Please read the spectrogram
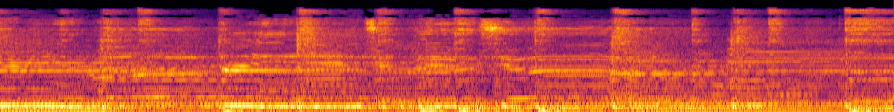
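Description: Live country band music: a strummed acoustic guitar with the backing band, and a lead line sliding between held notes, no words sung.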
